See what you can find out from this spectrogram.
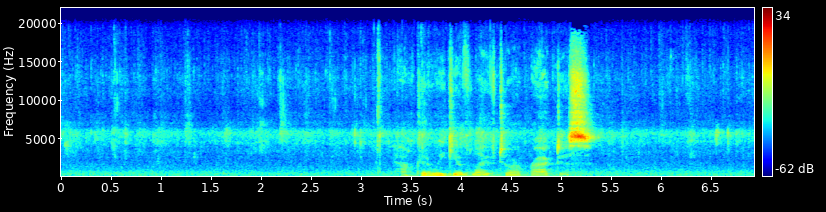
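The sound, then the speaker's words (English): Steady rain patters in the background throughout, a soft continuous hiss, while a man speaks briefly in the middle. “This rain, this life-giving rain.”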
